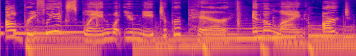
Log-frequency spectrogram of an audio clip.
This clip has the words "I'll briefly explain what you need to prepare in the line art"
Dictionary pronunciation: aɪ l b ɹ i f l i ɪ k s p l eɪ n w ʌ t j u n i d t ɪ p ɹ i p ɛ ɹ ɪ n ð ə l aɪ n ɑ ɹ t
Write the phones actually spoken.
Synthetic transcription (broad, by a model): aɪ l b ɹ i f l i ɪ k s p l eɪ n w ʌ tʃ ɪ n i d t ɪ p ɹ i p ɛ ɹ ɪ n ð ə l aɪ n ɑ ɹ t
